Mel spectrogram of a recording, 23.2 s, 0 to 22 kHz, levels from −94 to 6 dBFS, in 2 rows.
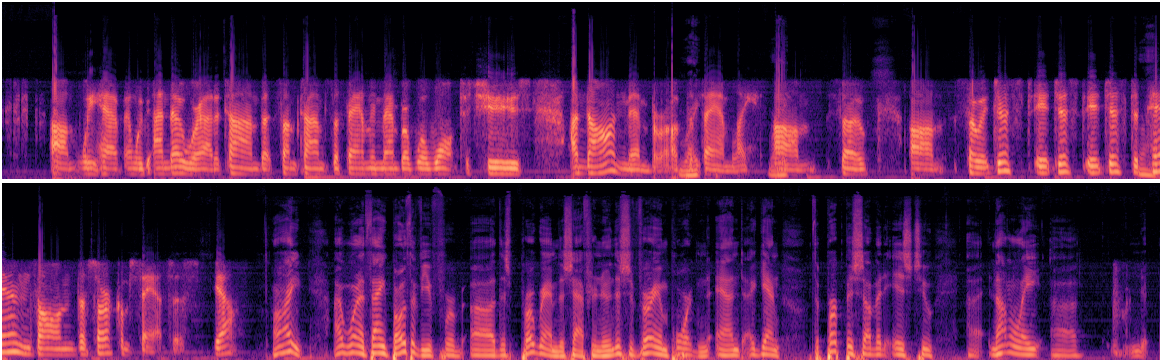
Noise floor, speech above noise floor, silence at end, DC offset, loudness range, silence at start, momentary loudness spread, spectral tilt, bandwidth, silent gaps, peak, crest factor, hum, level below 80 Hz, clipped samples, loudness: -41 dBFS; 22 dB; 0.15 s; under 0.1%; 4 LU; 0.1 s; 12 LU; -7.5 dB/octave; 15.5 kHz; none; -2 dBFS; 18 dB; none; -32 dBFS; under 0.1%; -19 LUFS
